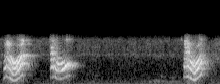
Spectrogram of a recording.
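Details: Pet African grey parrot going a bit mental: three wavering, nasal, whistle-like calls with rising and falling tones, two close together and a third after a pause of about two seconds.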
